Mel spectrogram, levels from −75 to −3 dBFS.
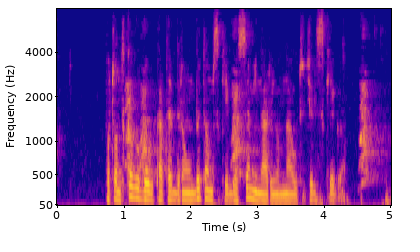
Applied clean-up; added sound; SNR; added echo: none; Dog; 13 dB; none.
